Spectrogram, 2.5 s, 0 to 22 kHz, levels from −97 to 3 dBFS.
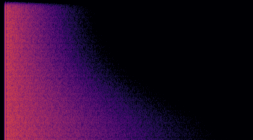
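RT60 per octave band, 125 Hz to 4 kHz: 2.4, 2.4, 2.4, 2.4, 2.3, 2.1 s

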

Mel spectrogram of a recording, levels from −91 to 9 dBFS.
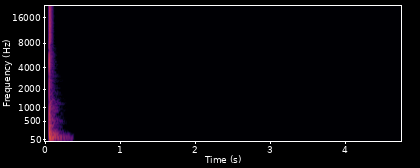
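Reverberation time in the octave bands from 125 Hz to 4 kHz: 0.50, 0.30, 0.35, 0.35, 0.35, 0.20 s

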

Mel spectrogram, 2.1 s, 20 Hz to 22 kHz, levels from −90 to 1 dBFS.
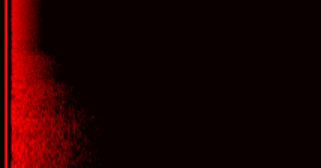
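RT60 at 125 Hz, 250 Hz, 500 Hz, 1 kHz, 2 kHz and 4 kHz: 1.0, 1.0, 0.95, 1.0, 0.80, 0.60 s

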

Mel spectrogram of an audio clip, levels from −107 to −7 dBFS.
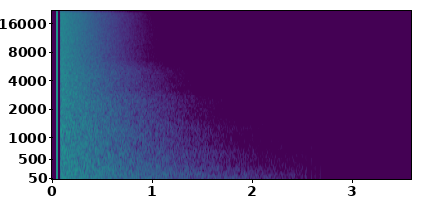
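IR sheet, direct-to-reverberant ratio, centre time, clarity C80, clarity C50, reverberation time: -2.0 dB, 0.118 s, 1.0 dB, -1.0 dB, 2.6 s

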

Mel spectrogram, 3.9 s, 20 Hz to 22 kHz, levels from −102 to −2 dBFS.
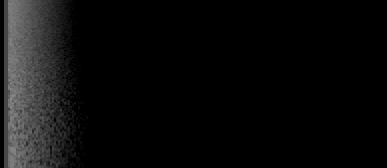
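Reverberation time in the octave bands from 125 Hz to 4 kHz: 1.0, 0.85, 0.90, 0.90, 0.85, 0.80 s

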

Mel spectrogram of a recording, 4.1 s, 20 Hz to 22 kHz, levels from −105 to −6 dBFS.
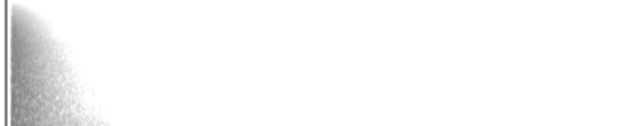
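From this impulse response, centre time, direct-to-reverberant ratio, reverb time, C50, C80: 37 ms, 1.0 dB, 0.65 s, 3.0 dB, 6.5 dB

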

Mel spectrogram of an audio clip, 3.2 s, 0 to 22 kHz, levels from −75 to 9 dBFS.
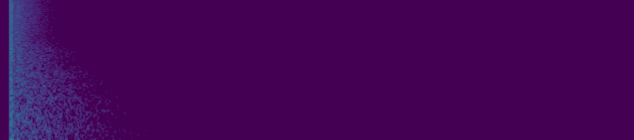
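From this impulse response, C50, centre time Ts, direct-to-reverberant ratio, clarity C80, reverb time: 3.0 dB, 59 ms, -6.5 dB, 4.5 dB, 1.6 s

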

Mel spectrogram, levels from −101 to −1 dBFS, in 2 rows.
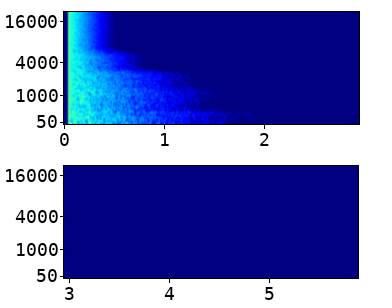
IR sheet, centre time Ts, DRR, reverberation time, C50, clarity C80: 99 ms, -3.5 dB, 2.1 s, 0.5 dB, 1.5 dB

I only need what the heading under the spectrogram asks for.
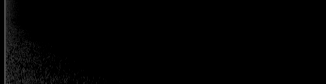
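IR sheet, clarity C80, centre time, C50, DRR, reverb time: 5.5 dB, 60 ms, 4.5 dB, 2.0 dB, 3.0 s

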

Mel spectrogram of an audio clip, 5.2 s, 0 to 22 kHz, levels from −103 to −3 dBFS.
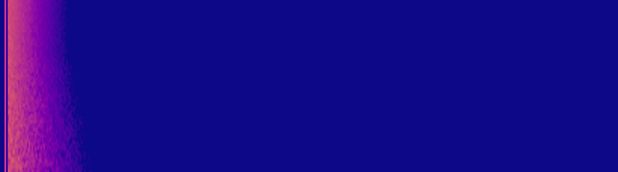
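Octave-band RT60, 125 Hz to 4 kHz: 0.75, 0.70, 0.75, 0.70, 0.65, 0.60 s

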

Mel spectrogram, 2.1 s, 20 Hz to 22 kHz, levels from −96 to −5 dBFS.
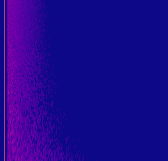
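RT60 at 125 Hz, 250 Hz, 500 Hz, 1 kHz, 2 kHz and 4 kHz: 2.2, 2.1, 2.0, 1.8, 1.6, 1.5 s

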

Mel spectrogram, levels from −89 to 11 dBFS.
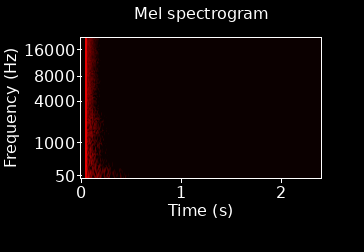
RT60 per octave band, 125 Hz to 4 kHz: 1.0, 1.0, 0.70, 0.60, 0.55, 0.45 s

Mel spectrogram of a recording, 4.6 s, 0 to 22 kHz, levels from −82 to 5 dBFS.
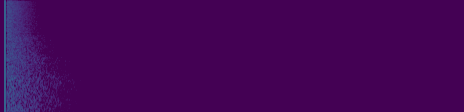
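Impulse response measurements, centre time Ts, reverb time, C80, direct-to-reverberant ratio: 66 ms, 1.9 s, 4.0 dB, 0.5 dB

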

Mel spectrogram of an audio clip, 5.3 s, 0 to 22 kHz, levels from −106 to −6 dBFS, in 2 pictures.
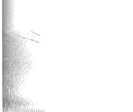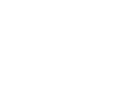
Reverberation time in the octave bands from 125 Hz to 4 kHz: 1.0, 0.95, 0.65, 0.70, 0.95, 1.1 s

